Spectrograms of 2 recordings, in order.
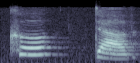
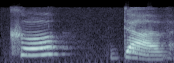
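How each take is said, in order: Both takes have the same delivery.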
